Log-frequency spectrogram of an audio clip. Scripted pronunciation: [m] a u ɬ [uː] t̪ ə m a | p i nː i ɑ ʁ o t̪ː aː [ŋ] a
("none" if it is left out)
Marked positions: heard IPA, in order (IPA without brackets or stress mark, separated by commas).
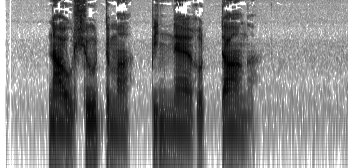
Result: n, uː, ŋ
